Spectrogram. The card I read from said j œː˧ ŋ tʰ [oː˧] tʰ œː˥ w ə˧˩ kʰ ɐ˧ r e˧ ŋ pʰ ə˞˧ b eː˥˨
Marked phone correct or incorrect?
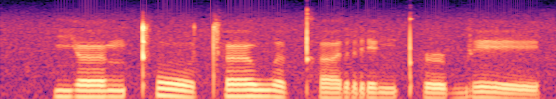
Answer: incorrect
